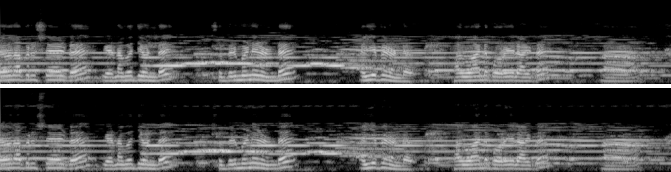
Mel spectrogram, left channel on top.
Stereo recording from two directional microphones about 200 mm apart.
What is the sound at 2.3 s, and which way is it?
Speech, 30° left (ahead or behind).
